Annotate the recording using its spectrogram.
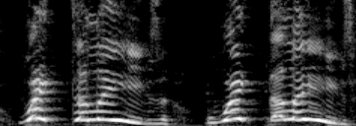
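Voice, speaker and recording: A woman does a put-on character voice with music in the background. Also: fairly slow pace. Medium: read story. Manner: replaces r sounds with w.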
